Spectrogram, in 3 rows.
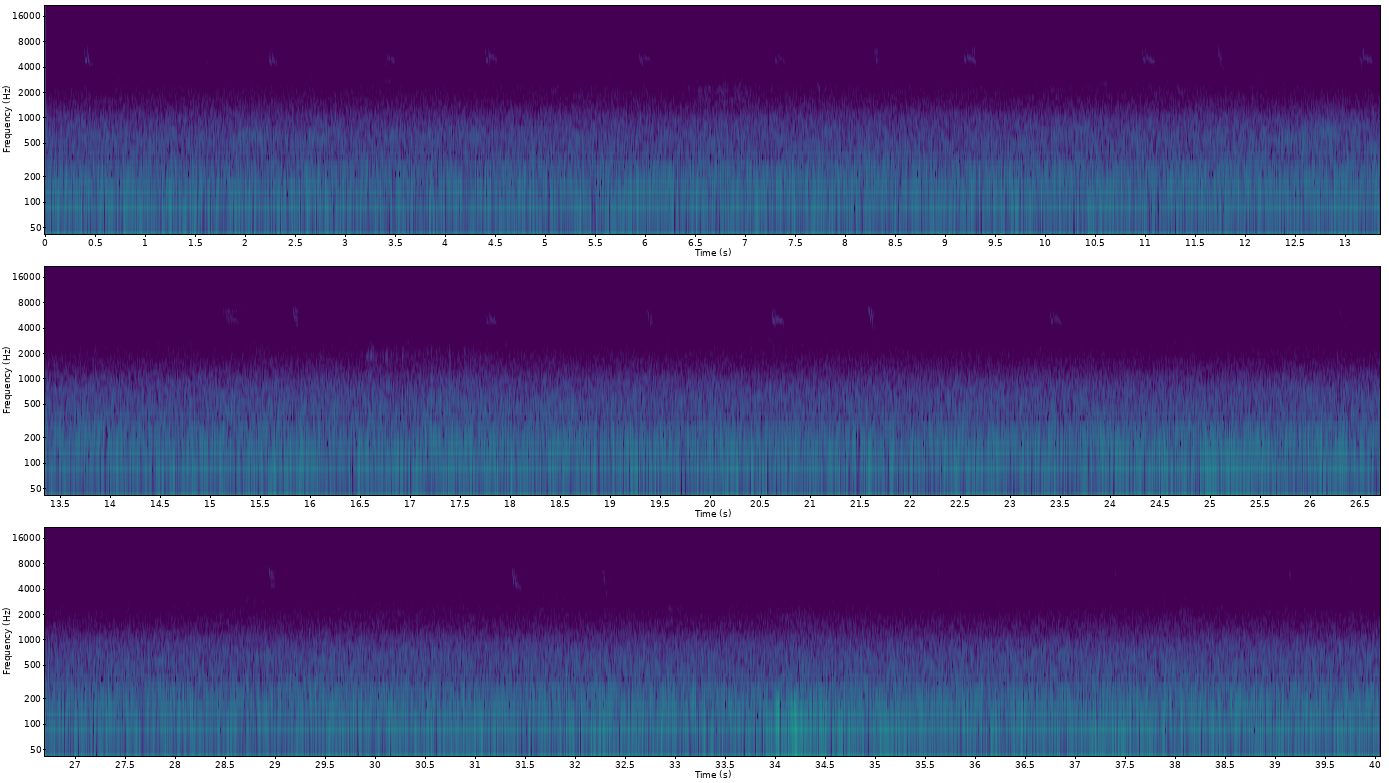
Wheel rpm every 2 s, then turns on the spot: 0, 0, 0, 0, 0, 0, 0, 0, 0, 0, 0, 0, 0, 0, 0, 0, 0, 0, 0, 0.
none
